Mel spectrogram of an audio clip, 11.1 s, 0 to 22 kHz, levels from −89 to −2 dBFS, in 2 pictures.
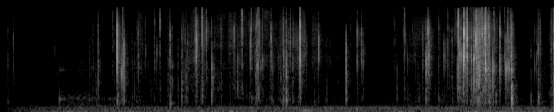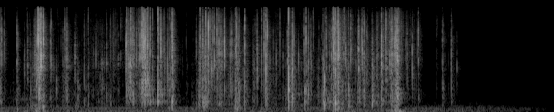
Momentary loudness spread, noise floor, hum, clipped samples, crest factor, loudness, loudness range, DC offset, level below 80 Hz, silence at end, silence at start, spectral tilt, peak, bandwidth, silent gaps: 21 LU; -79 dBFS; none; under 0.1%; 40 dB; -35 LUFS; 10 LU; under 0.1%; -68 dBFS; 1 s; 1.15 s; 1 dB/octave; 0 dBFS; 17 kHz; none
